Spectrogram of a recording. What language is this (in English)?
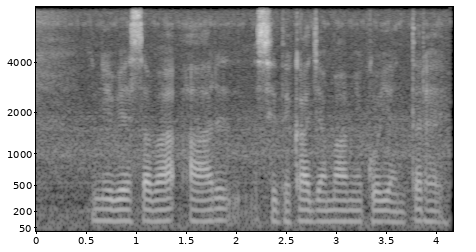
Magahi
